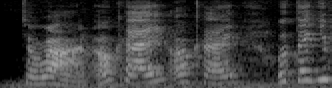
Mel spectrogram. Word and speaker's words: Tehron: we don't mispronounce it it's toronto like the capital iran tehran okay okay well thank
